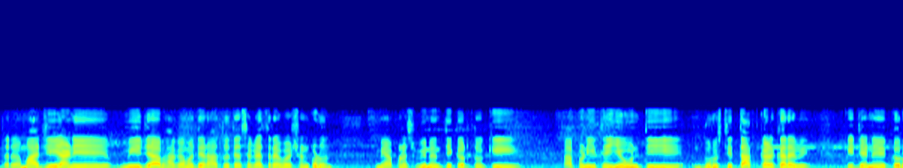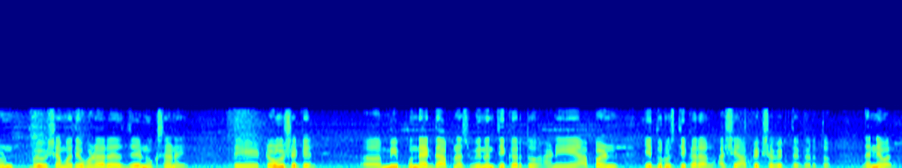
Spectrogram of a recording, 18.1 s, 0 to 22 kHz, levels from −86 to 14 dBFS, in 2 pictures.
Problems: constant background noise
